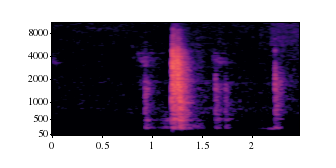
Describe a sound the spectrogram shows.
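A small metal tool clicks down onto a table.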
